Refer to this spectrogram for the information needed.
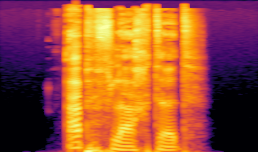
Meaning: inflection of abflachen: 1. second-person plural dependent preterite 2. second-person plural dependent subjunctive II
- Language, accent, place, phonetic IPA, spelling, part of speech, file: German, Germany, Berlin, [ˈapˌflaxtət], abflachtet, verb, De-abflachtet.ogg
